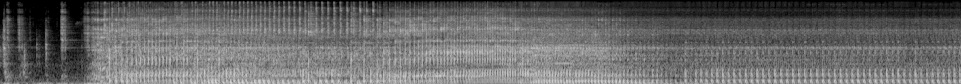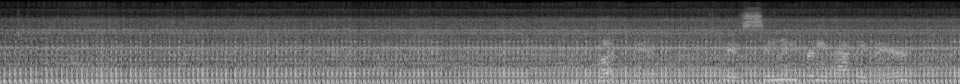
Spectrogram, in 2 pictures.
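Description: A Honda T50 motorcycle engine idles steadily after a loud burst of air-compressor noise at the start, the compressor drone and a continuous engine hum running together near and loud throughout.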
